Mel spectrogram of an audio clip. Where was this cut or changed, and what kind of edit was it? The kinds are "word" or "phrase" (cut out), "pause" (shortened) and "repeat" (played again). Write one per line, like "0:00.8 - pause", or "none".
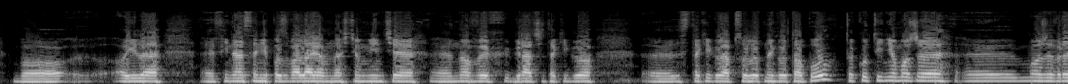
0:03.3 - word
